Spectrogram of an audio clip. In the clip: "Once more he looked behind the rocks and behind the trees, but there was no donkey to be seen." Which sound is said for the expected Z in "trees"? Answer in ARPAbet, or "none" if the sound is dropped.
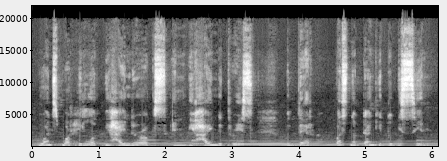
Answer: S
